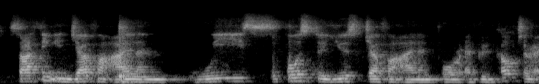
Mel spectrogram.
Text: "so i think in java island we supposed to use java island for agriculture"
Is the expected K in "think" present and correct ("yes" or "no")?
no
